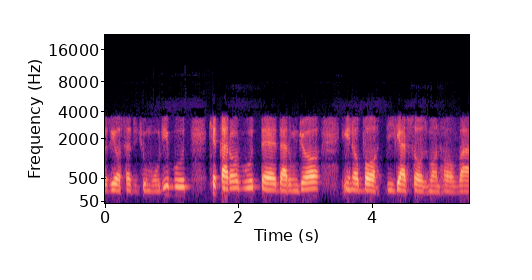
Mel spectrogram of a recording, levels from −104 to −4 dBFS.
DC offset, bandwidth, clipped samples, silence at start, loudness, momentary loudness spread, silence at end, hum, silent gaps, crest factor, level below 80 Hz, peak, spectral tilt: under 0.1%; 3.8 kHz; under 0.1%; 0 s; -24 LUFS; 11 LU; 0 s; none; none; 18 dB; -74 dBFS; -4 dBFS; -7.5 dB/octave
